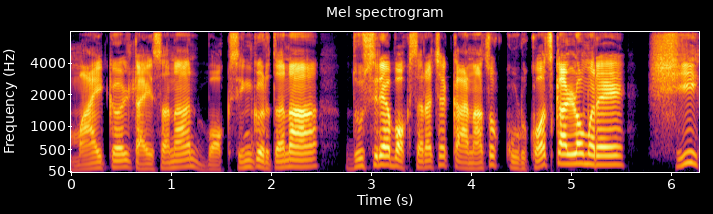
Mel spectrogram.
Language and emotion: Goan Konkani, disgusted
